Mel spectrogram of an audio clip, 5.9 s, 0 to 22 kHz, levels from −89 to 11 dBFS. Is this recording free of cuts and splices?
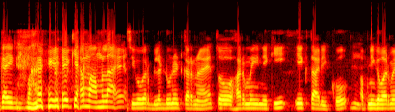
no; 1 cut; at 1.8 s

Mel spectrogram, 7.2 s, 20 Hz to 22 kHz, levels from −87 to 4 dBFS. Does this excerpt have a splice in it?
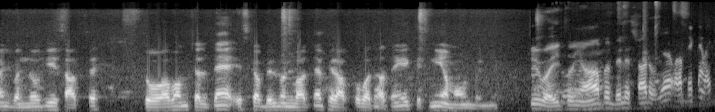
no; 0 cuts

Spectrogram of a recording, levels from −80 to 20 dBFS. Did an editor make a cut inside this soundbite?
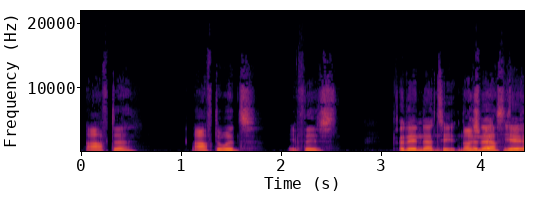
no; 0 cuts

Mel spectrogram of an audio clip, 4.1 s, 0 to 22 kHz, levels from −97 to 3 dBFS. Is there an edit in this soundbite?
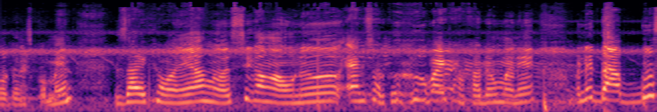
no; 0 cuts

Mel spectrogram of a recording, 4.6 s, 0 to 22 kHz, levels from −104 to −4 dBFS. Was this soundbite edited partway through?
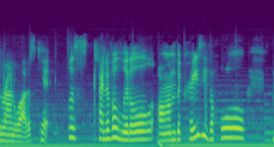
yes; 1 cut; at 1.0 s

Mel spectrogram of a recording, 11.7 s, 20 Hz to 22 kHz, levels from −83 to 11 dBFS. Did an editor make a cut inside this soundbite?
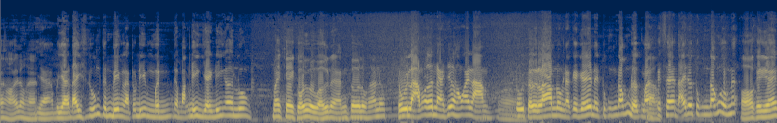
yes; 1 cut; at 3.9 s

